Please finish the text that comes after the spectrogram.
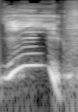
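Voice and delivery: a very high mock squeal. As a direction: squeak it out like a startled woman. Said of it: "start going".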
